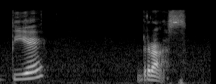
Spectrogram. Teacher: Como siguiente ejemplo tenemos la palabra tierras, se divide en tie, ras. Hay una vocal cerrada y una vocal abierta y se mantienen en la misma sílaba. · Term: diptongo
